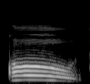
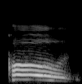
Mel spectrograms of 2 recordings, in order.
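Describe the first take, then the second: Both takes have the same delivery.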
